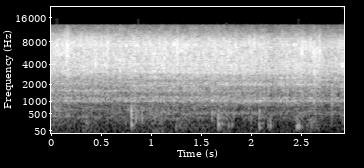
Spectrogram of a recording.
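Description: Bacon sizzles steadily in a pan with a bright, constant hiss, and faint soft pops and crackles sound underneath throughout.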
